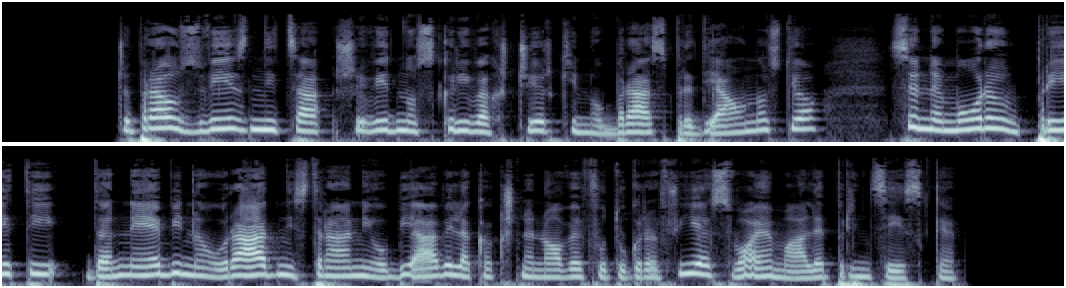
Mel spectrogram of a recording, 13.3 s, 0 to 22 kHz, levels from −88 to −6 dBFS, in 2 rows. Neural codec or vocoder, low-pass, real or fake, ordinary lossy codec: none; 19.8 kHz; real; MP3, 64 kbps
